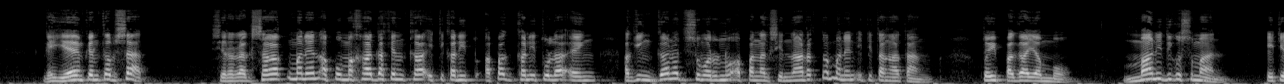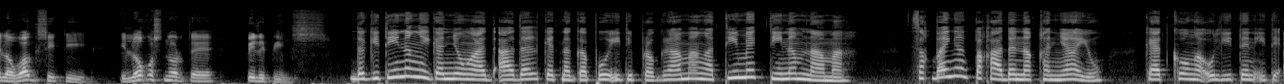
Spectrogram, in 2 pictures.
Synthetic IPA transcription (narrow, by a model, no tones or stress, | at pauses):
ɡɐjɛmkɛnkɐbsat̪̚ | siɾɐɾɐɡsakak̚mɐnɛnɐpumɐkad̪ɐkɛnkaʔit̪ikɐniɐpaɡ̚kɐnit̪olaʔɛŋɐɡiŋɡanɐt̪i̥sʊmɐɾʊnoʔɐpɐnɐɡsinaːɾɐk̚nɐmɐnɛnɪt̪it̪ɐŋat̪aŋ | t̪ojpɐɡaːjɐmːo̰ | manid̪iɡosmanit̪ilɐwaɡ̚sit̪iː | loːkosnoɾt̪ɛpilipḭns | d̪ɐɡɪt̪inɐŋɪɡɐnjoŋɐʔɐd̪ʔaːd̪ɐlkɐɛt̪̚nɐɡɐpujʔɪt̪ipɾoɡɾamɐŋɐt̪imɛk̚t̪inɐmnaːma | sɐk̚bajŋnɐɡ̚pɐkaːd̪ɐnɐkɐnjaːjo | kɐjat̪̚koŋɐʔʊliːt̪ɛnʔɪ̰t̪i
